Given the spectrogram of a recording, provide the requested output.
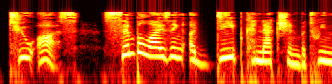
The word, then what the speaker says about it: TWS: But TWWS, with their clever name pronounced to us, symbolizing a deep connection between the members and fans, is carving out a distinct identity all their own.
